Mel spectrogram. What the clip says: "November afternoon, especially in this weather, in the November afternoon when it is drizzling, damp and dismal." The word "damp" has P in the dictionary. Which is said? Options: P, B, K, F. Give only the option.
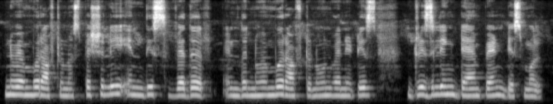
P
